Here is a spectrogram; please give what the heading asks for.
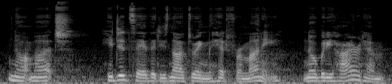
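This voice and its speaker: An actress playing a jaded, tough ex-security chief in a video game, blunt and cynical. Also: female voice, sits low, fairly quick, darkish tone, slight background noise, natural voice. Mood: blunt, hard. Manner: blunt, cynical, matter-of-fact. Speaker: game character. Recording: game soundtrack music behind.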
